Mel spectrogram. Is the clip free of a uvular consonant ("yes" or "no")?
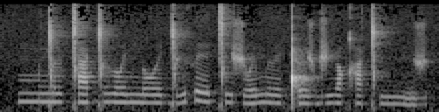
no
